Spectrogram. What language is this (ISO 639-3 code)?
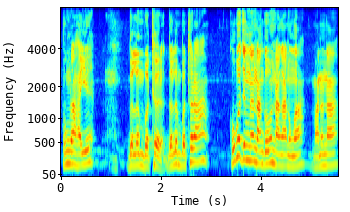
brx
